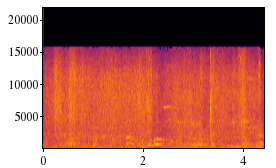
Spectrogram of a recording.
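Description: People talking over a steady low rushing noise from the flooded river in full spate.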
